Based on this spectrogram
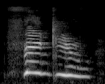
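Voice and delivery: squeaky high thanks; high thank you. Retold or imitated. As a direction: chirp it sweetly. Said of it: "Kat goes".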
